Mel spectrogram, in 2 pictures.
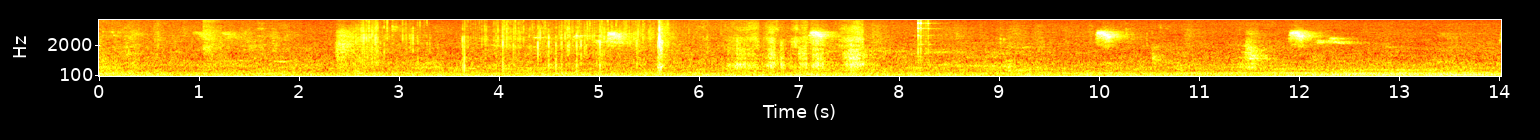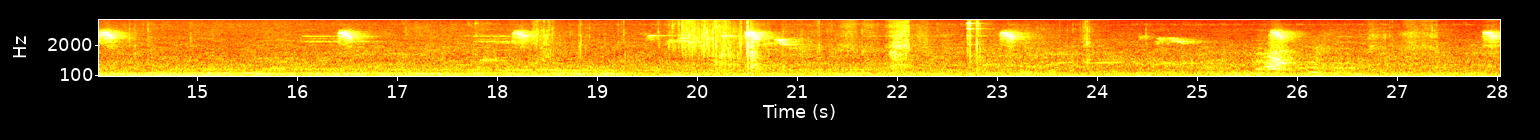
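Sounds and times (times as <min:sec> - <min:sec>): small bird chirping: 0:02.6 - 0:05.7, 0:14.0 - 0:14.4, 0:16.0 - 0:16.9, 0:17.8 - 0:21.2.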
